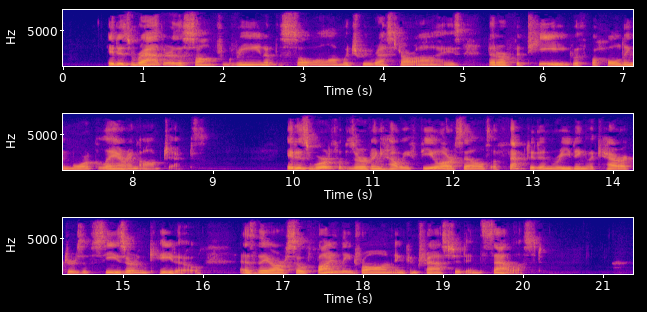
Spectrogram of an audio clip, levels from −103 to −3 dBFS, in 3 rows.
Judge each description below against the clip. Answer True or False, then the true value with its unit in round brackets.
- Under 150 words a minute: True (140 wpm)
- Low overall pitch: True (110 Hz)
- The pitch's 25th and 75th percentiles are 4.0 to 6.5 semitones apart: False (3.2 semitones)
